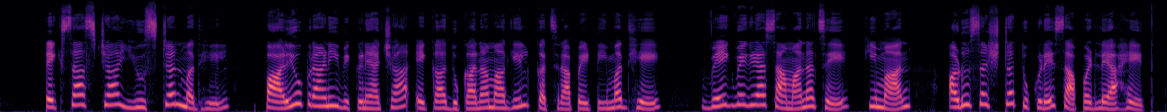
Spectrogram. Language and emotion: Marathi, neutral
